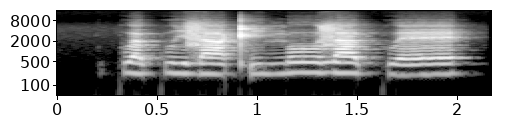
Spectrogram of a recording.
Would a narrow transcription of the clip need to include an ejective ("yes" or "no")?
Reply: yes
